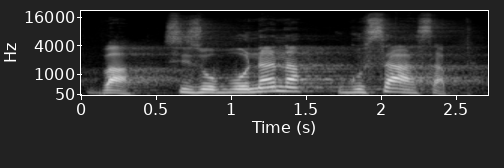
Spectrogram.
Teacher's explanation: it's usually very difficult for people to articulate that smooth fricative sound, bilabial sound.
